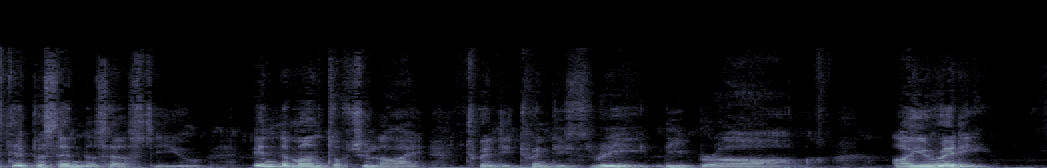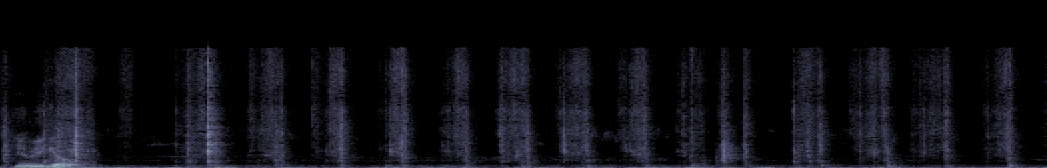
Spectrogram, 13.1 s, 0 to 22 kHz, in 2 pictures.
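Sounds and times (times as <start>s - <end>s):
cards being shuffled: 6.5s - 13.0s.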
